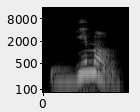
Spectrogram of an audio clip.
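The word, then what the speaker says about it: גימל: This is Gimel.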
